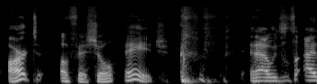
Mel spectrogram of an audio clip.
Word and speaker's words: Art Official Age: posted that show that was like oh it's artificial got it i mean but okay so let's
